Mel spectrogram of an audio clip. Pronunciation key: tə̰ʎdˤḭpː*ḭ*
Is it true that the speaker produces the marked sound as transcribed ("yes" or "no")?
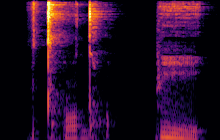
no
